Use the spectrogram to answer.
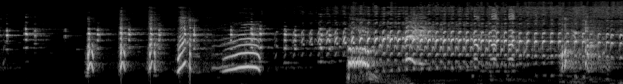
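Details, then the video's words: Reed warbler in an amplified recording, opening with a few separated sharp clicks and downward-curving slurred notes, then breaking into a fast, grating, chattering stream of repeated scratchy syllables that runs to the end. "Tiếng Chim Trích Ré 2024 Bản Tăng Âm"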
